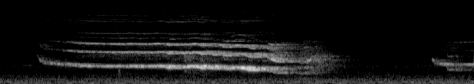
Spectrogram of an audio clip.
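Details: Domestic dog howling in a coyote-like manner: one long drawn-out howl about two seconds, steady then sliding downward and wavering at the end, with clear harmonics; a short fainter howl begins near the close.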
